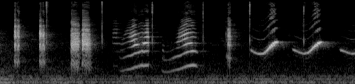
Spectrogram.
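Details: Indian ringneck parakeet, green and hand-tame, talking to a mirror: three rasping bursts, then sliding harmonic speech-like notes and two wavering, rising whistled phrases near the end.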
